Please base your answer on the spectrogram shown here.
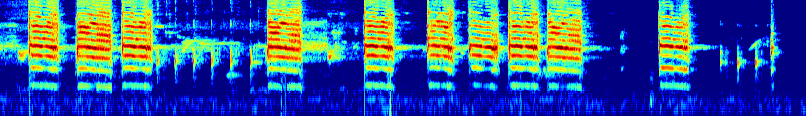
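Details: Blue Jay giving about ten loud, harsh, nasal 'jay' calls, its name-saying call, mostly in quick bunches of three or more with soft clicks between; jays turn vocal around predators such as hawks, crows or cats.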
